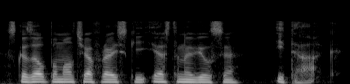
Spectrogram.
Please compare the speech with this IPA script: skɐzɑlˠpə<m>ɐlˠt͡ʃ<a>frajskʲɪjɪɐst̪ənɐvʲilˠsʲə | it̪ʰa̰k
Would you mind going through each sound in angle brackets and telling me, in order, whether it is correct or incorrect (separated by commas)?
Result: correct, correct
